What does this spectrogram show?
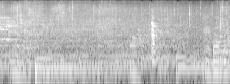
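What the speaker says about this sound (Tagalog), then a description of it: "Lulutuin natin mabuti yan para mawala yung lansa ng ng sardines" Sardines with onions sizzling and frying steadily in a pan, a continuous close crackle with a few clanks of a utensil against the pan, no talking.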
